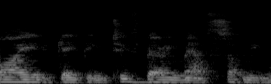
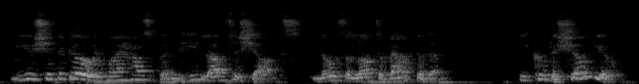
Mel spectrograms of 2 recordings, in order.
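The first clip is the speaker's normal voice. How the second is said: Italian wife; 11 semitones higher, 3 dB louder than usual. Acted. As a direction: goad sweetly in high Italian English. Italian wife voiced, goading narrator.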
